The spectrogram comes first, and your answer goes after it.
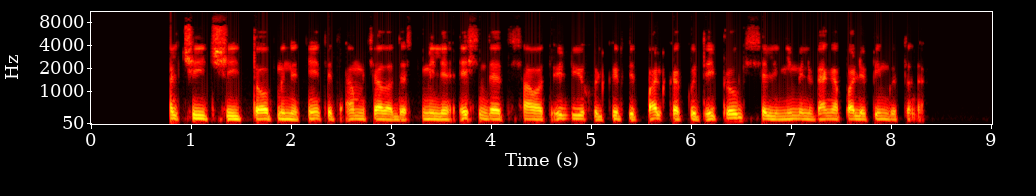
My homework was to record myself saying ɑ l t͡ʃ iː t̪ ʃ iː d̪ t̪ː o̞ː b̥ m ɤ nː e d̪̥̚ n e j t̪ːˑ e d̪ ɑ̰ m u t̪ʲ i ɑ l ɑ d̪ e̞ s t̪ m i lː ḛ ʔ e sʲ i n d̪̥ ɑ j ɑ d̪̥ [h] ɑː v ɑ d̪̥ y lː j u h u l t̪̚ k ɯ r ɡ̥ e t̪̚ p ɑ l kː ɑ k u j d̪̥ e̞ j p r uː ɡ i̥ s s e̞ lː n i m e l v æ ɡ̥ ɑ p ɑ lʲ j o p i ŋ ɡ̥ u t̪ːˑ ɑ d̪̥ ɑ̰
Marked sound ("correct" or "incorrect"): incorrect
